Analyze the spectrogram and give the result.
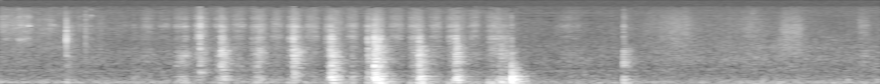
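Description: A wooden stylus scratches along the top edge of a black-coated scratch art paper sheet while the other hand rests flat on the sheet. A quick, uneven run of short, dry scratching strokes rises and then fades into softer, scattered scrapes over a low, steady hum.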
